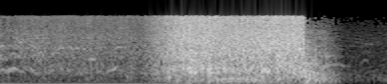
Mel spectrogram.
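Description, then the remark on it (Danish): A loud burst of splashing in seawater at a beach handball tournament, as girls from a handball team take their coach into the water, rises over steady beach background noise, holds for about a second and a half, then cuts off abruptly, leaving quieter ambience. “De mener også, at træneren de skal en tur i vandet.”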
